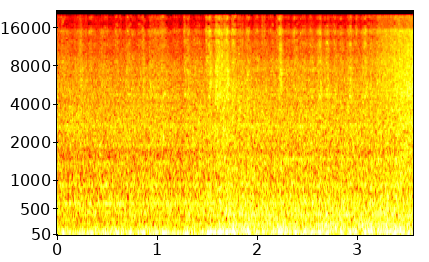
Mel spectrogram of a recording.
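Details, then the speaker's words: Chevrolet Suburban idling roughly with an uneven low rumble and the truck shaking: a bad misfire has returned. Oil pressure reads 48 psi. Owner plans to check the spark plug wires and plugs; cause not yet found. "I've got a really bad miss again. So I'm gonna go check all of my spark plug wires and spark plugs really quick, and then hopefully maybe we can get out of here in a minute."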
